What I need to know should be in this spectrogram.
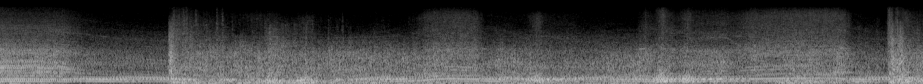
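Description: A monster truck engine roars and revs up and down.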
